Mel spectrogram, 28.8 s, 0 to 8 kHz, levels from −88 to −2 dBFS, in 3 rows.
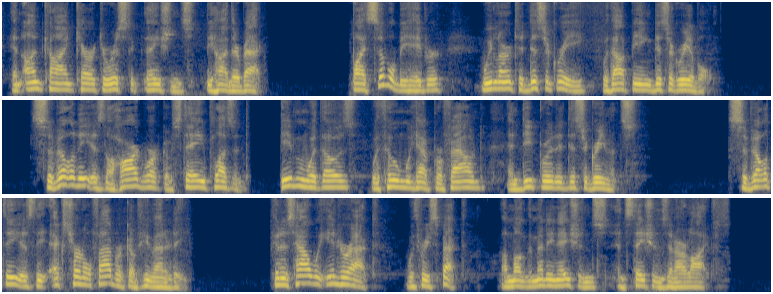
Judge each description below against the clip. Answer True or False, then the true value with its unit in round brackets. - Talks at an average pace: False (125 wpm)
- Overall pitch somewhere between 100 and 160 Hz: True (140 Hz)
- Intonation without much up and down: False (4.2 semitones)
